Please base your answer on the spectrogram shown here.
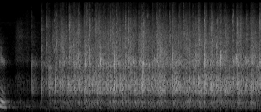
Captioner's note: audience applauds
